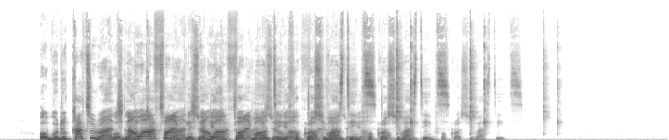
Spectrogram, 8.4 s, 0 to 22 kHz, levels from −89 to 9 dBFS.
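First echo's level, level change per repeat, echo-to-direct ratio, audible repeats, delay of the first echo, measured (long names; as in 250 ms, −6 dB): −4.0 dB, −11.5 dB, −3.5 dB, 2, 917 ms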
